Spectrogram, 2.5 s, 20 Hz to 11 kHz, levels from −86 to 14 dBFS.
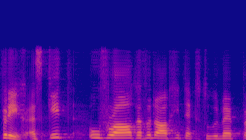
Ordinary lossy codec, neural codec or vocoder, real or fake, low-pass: none; codec, 16 kHz, about 1 kbps, DyCAST, with the encoder's durations; fake; 7.2 kHz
